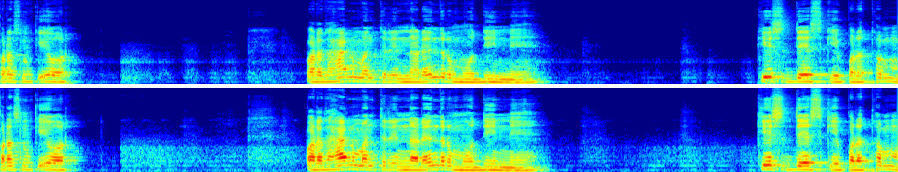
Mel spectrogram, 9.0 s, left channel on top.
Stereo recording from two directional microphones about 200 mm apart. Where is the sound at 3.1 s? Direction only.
25° right (ahead or behind).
